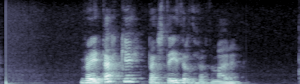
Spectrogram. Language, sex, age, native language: Icelandic, female, 40-49, Icelandic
